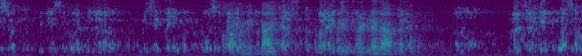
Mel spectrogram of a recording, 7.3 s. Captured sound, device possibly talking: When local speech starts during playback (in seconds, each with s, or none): 2.8 s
